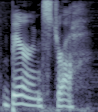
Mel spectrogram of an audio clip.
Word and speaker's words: Beerenstrauch: I do believe Bierenstrach. – Spell it. – B-E-E-R-E-N-S-T-R-A-U-C-H, Berenstrauch.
